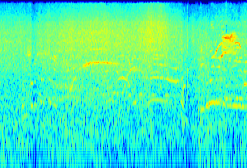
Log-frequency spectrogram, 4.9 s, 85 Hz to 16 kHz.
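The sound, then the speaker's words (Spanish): Huge storm waves pound the seafront of San Sebastián, Spain, on 2 February 2014, in a loud, continuous roaring wash of surf and spray, with faint voices and whistling tones rising above the churn. “Ese 2 de febrero de 2014, las gigantescas olas arrasaron la ciudad.”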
